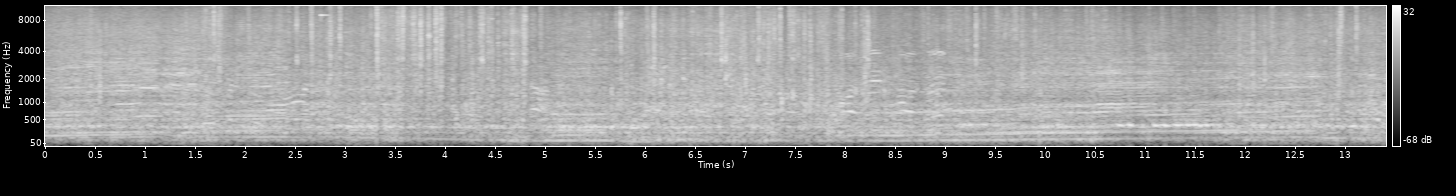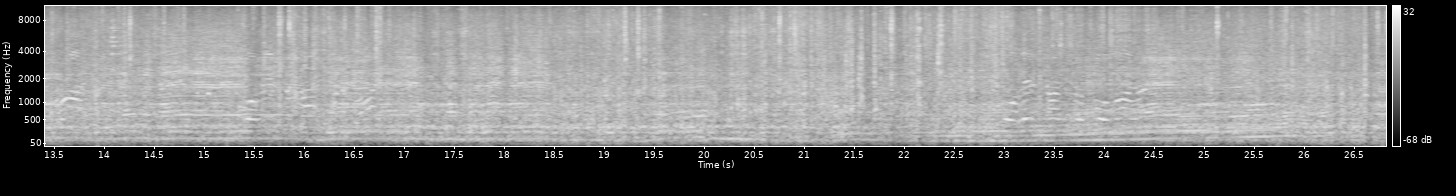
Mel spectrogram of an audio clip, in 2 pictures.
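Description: A car engine roars loudly and revs up and down.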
